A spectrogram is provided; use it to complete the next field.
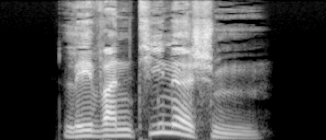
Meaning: strong dative masculine/neuter singular of levantinisch
- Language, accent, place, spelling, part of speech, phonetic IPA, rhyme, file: German, Germany, Berlin, levantinischem, adjective, [levanˈtiːnɪʃm̩], -iːnɪʃm̩, De-levantinischem.ogg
